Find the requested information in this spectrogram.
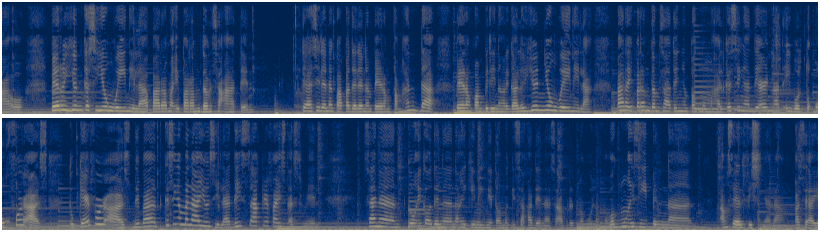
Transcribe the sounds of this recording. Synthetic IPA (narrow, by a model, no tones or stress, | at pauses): aːʔo̞pɛːɾo̞jʊnkɐsɛjʊŋwɛjnɪlapaːɾɐmɐʔɪpɐɾɐmd̪amsɐ̰ʔaːt̪ɪn | kɐjaːsɪlanɐɡ̚paːpɐd̪ɐlanɐŋpɛːɾɐŋpɐŋɦɐnd̪aʔpɛːɾɐŋpɐmbɪlinɐŋɾɛɡaːlo̞jʊnjʊŋwɛjnɪlapaːɾɐʔɪpɐɾɐmd̪amsɐʔaːt̪ɪnjʊŋpɐɡ̚mɐmɐɦalkɐsɛŋad̪ejʔɐɹnɐt̪ʔejbɛlt̪ʊkuk̚fɔɹʔɐ̰s | t̪ʊkɛɹfɔɹʔɐsd̪ɪbakɐsɛŋamɐlaːjosɪlad̪ejsakɹɪfajst̪ɐswɛl | saːnɐkʊŋʔɪkawd̪ɪnːɐnɐkikɪnɪɡ̚nɪt̪o̞mɐɡʔɪsakɐd̪ɛnːasɐ̰ʔɐ̰bɾod̪̚mɐɡuːlɐŋmowɐɡ̚moŋʔɪsiːpɪnːɐ | ʔɐŋsɛlfɪʃɲalɐŋkɐsɛʔɐj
